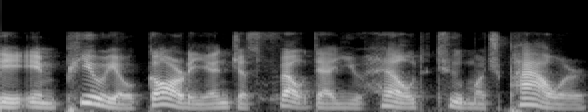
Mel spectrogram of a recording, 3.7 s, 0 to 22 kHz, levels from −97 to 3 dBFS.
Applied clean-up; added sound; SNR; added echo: none; none; none; none.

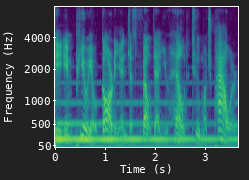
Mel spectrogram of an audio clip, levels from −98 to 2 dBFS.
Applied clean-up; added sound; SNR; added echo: none; Musical instrument; -2 dB; none.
